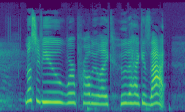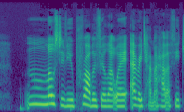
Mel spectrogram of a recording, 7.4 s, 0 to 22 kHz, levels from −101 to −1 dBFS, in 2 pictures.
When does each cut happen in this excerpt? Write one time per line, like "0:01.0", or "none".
none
